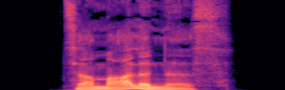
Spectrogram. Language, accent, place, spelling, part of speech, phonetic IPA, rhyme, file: German, Germany, Berlin, zermahlenes, adjective, [t͡sɛɐ̯ˈmaːlənəs], -aːlənəs, De-zermahlenes.ogg
- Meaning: strong/mixed nominative/accusative neuter singular of zermahlen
